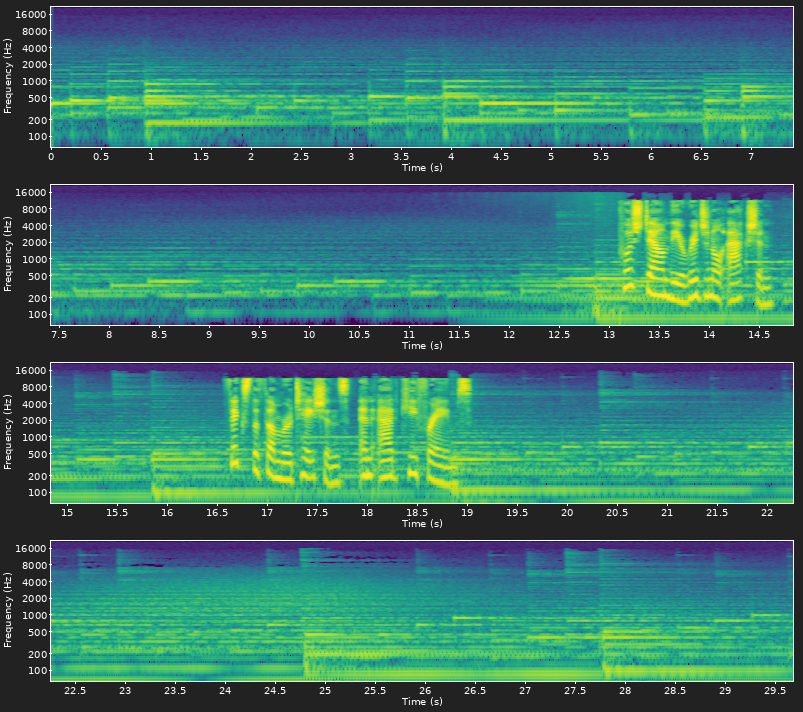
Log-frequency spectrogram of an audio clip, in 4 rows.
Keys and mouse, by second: 5.6-6.6 drag, 8.5-12.0 drag, 13.8-15.6 drag, 15.6 r, 18.1-18.6 drag, 20.7 KP_Decimal, 22.4-23.5 middle drag, 24.6 r, 28.3 i, 29.5-29.6 shift+drag.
